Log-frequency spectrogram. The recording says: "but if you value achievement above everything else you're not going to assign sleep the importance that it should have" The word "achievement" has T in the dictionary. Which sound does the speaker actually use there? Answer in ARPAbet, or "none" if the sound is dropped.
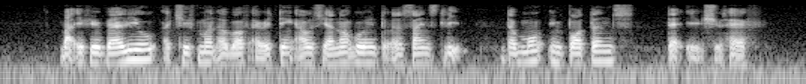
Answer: T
